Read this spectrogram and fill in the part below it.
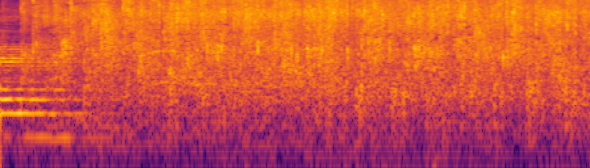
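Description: Audience clapping at an Illam Thedi Kalvi folk arts program, a steady dense applause from a crowd filling the whole stretch, with a brief voice at the very start.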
